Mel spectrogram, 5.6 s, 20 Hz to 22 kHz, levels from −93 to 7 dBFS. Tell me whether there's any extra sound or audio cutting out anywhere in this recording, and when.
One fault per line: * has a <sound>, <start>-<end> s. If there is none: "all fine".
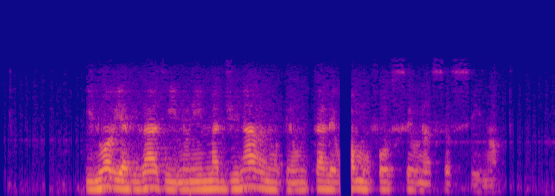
* has a dropout, 3.4-3.5 s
